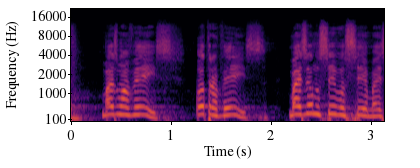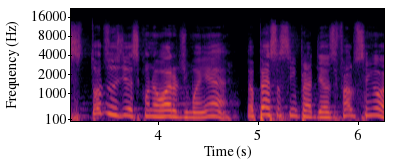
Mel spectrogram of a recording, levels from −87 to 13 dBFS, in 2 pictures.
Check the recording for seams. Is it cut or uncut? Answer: cut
